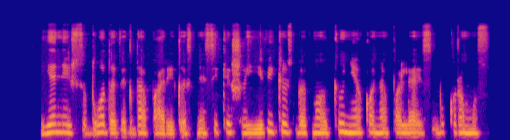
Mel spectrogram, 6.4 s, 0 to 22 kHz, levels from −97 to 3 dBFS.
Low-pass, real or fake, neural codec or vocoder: 10.8 kHz; real; none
